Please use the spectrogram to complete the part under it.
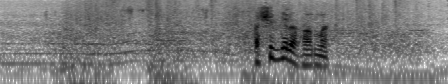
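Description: A car crashes into bushes with a crunch.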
